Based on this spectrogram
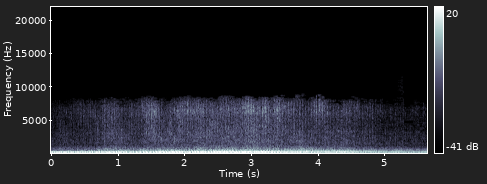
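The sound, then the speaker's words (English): A propeller aircraft drones steadily overhead, its loud engine hum holding a strong low pitch throughout before easing off slightly near the end. No voices are present. “In the air.”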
